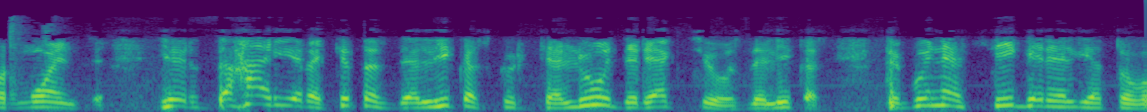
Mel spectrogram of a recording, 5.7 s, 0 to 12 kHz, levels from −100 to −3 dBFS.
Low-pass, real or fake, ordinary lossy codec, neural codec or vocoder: 7.2 kHz; real; MP3, 32 kbps; none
